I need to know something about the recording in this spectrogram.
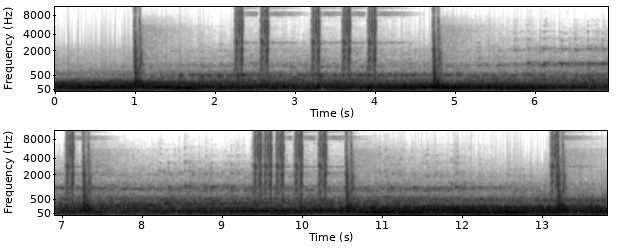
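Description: A safe's combination dial clicks sharply as it turns.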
